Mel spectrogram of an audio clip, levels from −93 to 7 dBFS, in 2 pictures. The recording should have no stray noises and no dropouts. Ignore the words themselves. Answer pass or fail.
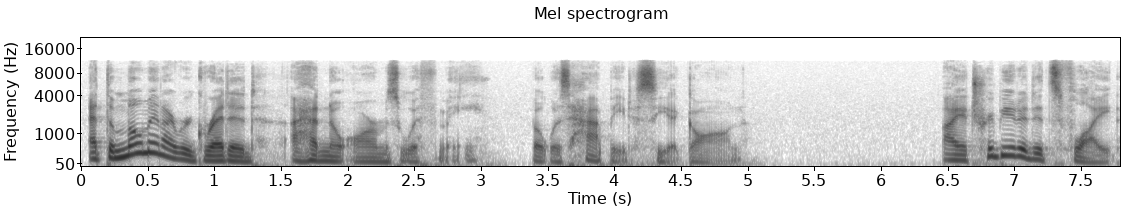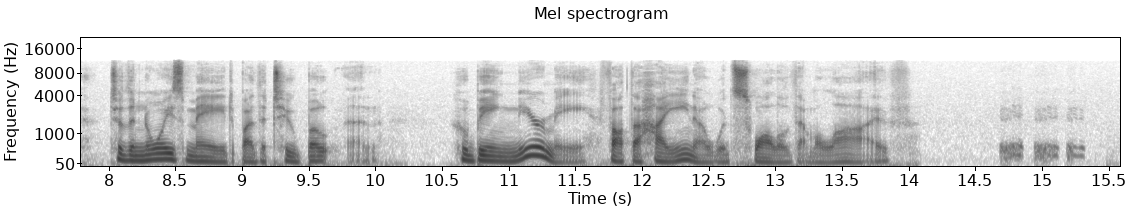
fail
